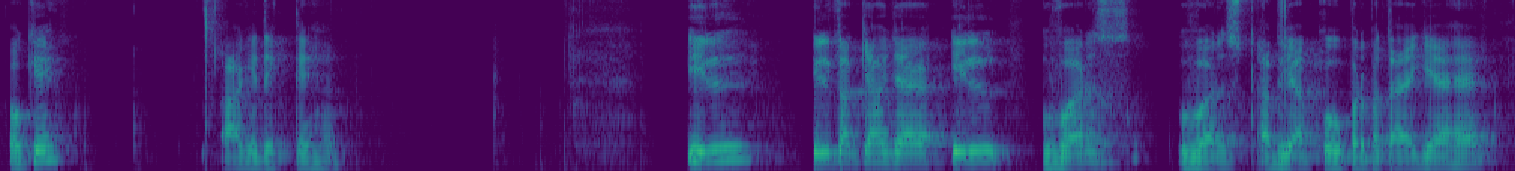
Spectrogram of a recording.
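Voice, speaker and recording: A man teaching an exam-prep grammar lesson, explaining slowly and repeating points while addressing students as friends. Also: a little high, fairly bright tone.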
